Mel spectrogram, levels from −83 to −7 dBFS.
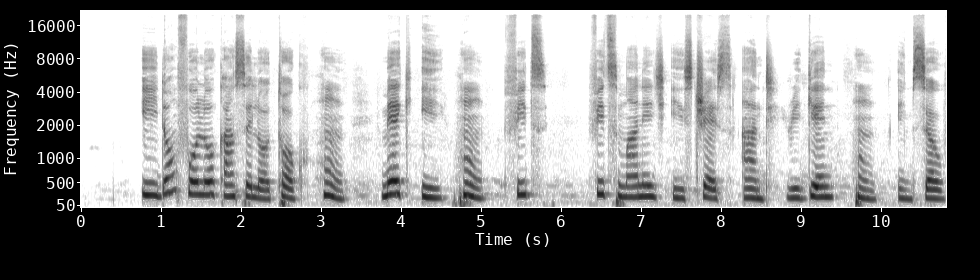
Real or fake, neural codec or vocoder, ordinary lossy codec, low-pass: fake; vocoder, 48 kHz, 128 mel bands, Vocos; none; none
